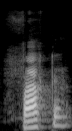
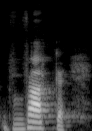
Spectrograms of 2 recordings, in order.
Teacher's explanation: porque as duas só se diferenciam porque uma é surda e outra é sonora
